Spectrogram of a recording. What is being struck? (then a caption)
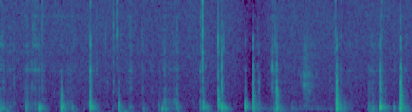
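Brass door knob on an interior door. A hand grips a loose brass-colored metal knob on a white interior door and jiggles it in place. It gives off a quick, uneven series of soft rattling clicks and knocks with a dull, mid-pitched tone that dies away almost instantly. The rattling stays quiet throughout.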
